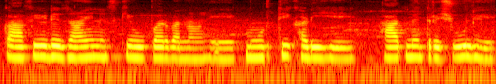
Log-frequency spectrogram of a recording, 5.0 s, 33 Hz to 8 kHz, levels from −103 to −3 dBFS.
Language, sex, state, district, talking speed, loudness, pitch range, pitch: Hindi, female, Bihar, Gopalganj, 170 wpm, -28 LUFS, 185-195 Hz, 190 Hz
